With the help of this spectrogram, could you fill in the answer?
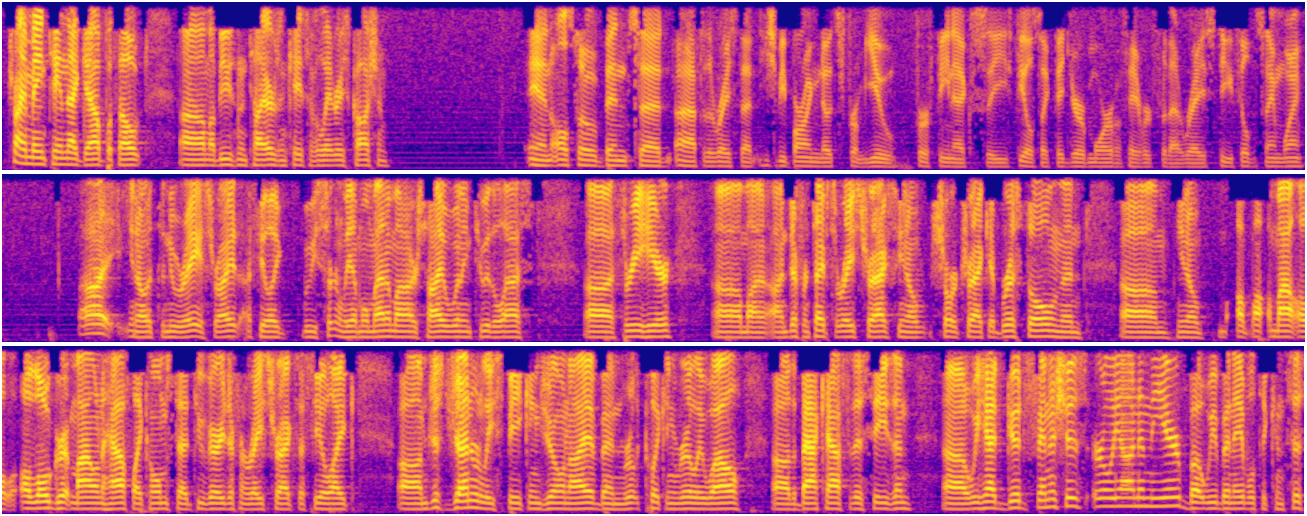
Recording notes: the next guest to call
